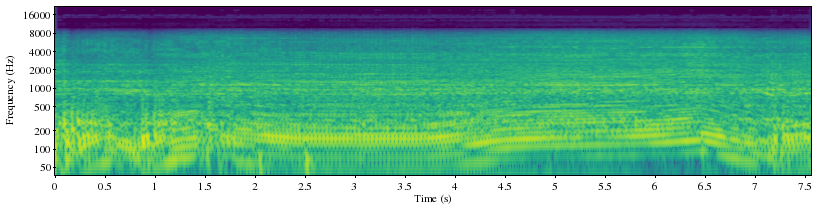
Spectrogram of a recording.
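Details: Yamaha YZF R125 under crash-damage rebuild, restarted to check the road-scraped exhaust for holes or smoke: steady, even single-cylinder note, no puffing or ticking; no gaps, cracks or escaping fumes, exhaust only needs a new sleeve.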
